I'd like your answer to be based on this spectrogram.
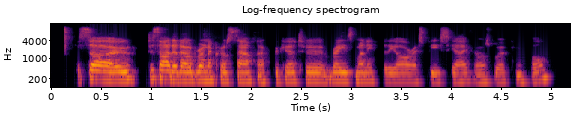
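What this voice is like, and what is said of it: English Midlands accent. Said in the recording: “where's your accent from? ... From the UK, yeah. English. ... Derby. ... It's in the Midlands.”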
